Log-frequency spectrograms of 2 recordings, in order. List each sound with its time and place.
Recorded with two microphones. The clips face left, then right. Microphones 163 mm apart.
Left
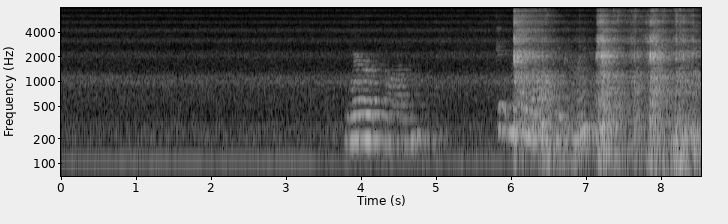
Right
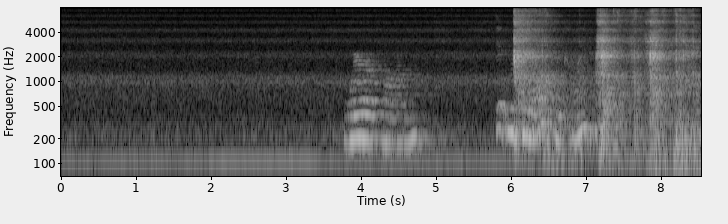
3.8 s a woman speaking: 45° right (ahead or behind), 1.8 m
6.0 s scissors: 35° left (ahead or behind), 1.9 m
